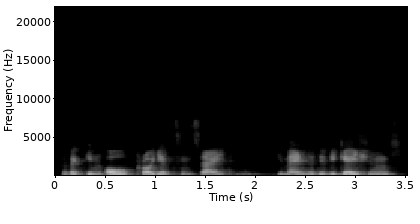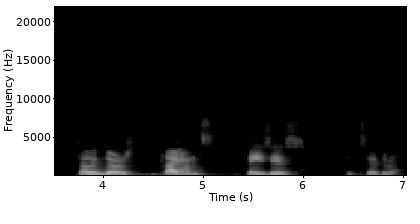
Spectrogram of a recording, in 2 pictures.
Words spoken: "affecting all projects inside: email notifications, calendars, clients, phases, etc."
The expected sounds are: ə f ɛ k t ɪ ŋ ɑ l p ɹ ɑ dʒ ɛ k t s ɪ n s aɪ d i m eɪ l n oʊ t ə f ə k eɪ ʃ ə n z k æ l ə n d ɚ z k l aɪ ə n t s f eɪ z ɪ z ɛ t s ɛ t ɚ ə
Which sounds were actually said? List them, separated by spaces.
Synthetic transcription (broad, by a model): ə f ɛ k t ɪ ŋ ɑ l p ɹ ɑ dʒ ɛ k t s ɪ n s aɪ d i m eɪ l n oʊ t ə f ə k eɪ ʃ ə n s k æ l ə n d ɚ s k l aɪ ə n t s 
